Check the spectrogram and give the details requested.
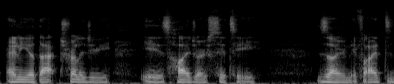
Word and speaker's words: Hydro City: And that's Hydro City from Sonic the Hedgehog 3. And I know a lot of people will say it's pronounced Hydrocity.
